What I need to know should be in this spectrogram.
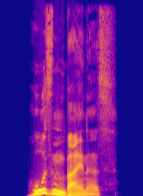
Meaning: genitive singular of Hosenbein
- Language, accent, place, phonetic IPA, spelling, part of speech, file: German, Germany, Berlin, [ˈhoːzn̩ˌbaɪ̯nəs], Hosenbeines, noun, De-Hosenbeines.ogg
